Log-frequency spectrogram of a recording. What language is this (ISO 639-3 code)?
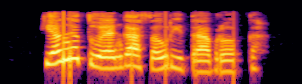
kln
